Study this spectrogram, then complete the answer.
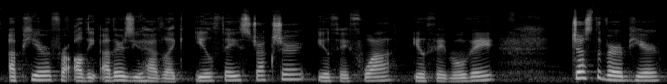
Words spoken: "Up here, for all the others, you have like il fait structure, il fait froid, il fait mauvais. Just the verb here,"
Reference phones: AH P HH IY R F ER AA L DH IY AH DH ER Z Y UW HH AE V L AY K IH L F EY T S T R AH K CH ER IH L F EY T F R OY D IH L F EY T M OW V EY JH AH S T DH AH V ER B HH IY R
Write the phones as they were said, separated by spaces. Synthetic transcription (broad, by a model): AH P HH IY R F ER AA L DH IY AH DH ER Z Y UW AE V L AY K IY L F EY S T R AH K CH ER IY L F EY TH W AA IY L F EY M OW V EY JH AH S T DH AH V ER B HH IY R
